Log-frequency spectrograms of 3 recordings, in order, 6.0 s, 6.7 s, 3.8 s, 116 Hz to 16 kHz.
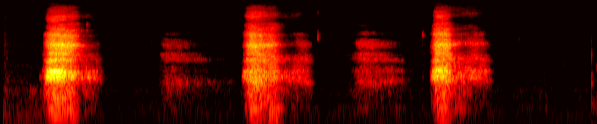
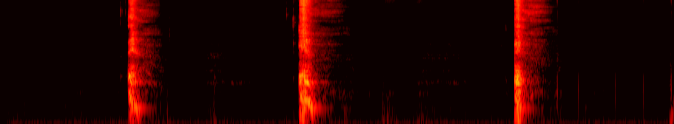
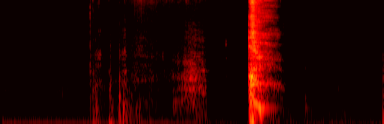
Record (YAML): exhalation_length: 6.0 s
exhalation_amplitude: 17453
exhalation_signal_mean_std_ratio: 0.28
three_cough_length: 6.7 s
three_cough_amplitude: 5190
three_cough_signal_mean_std_ratio: 0.2
cough_length: 3.8 s
cough_amplitude: 5410
cough_signal_mean_std_ratio: 0.17
survey_phase: beta (2021-08-13 to 2022-03-07)
age: 65+
gender: Female
wearing_mask: 'No'
symptom_none: true
smoker_status: Never smoked
respiratory_condition_asthma: false
respiratory_condition_other: false
recruitment_source: REACT
submission_delay: 2 days
covid_test_result: Negative
covid_test_method: RT-qPCR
